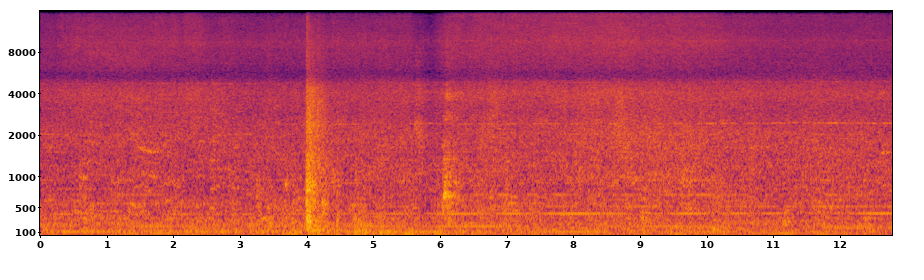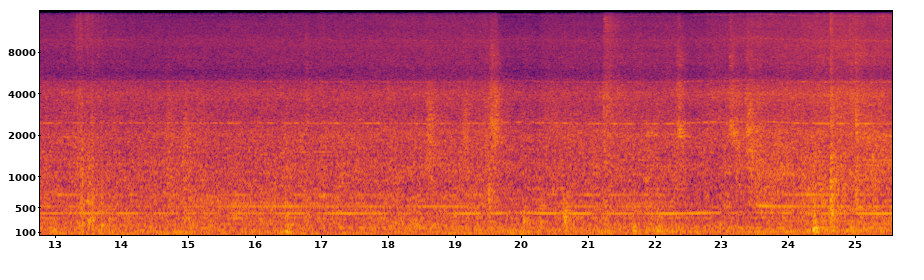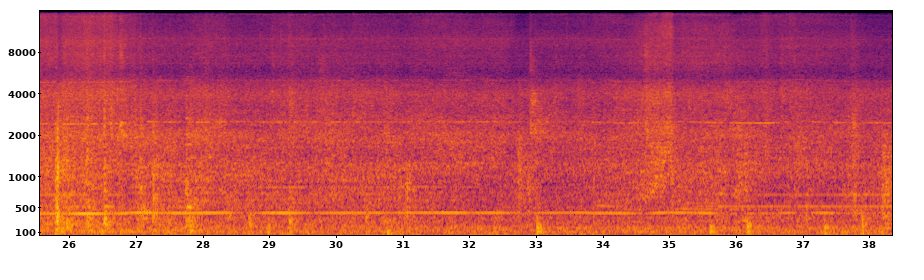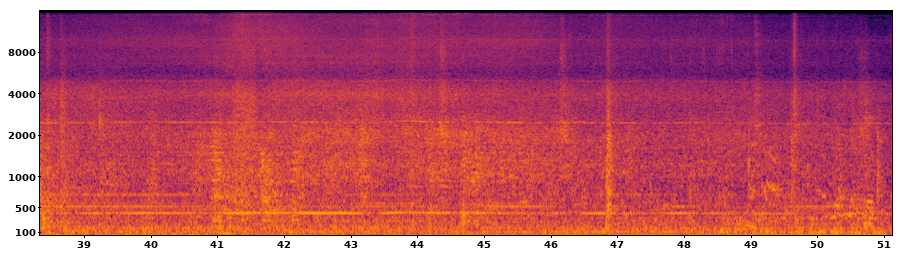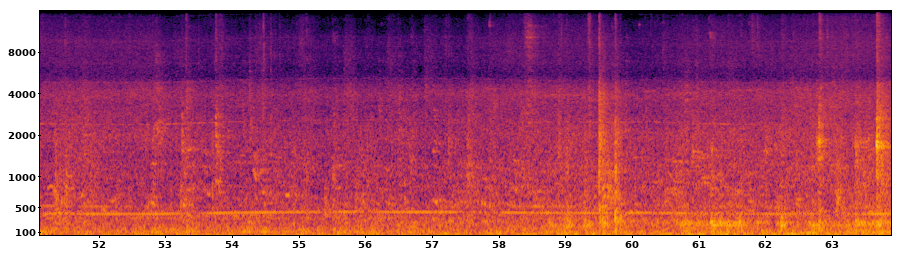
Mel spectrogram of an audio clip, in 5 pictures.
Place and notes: supermarket, near closing time, clean up, had to ask how the self service cash point works
(Sony D50, OKM2)
14 March 2014, 23:00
